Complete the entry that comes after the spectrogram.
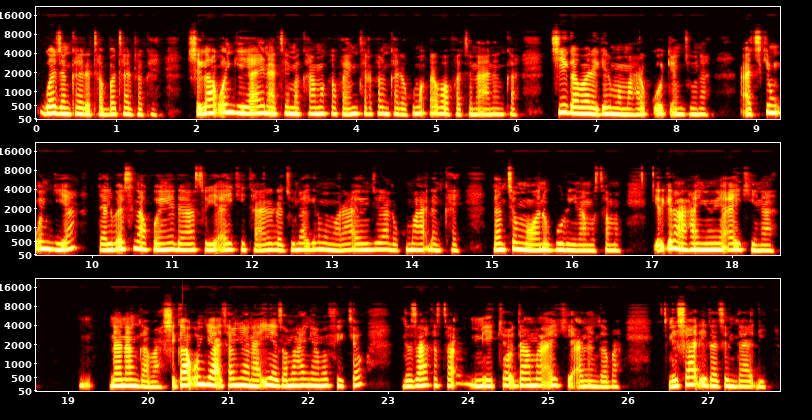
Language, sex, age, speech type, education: Hausa, female, 15-29, spontaneous, tertiary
